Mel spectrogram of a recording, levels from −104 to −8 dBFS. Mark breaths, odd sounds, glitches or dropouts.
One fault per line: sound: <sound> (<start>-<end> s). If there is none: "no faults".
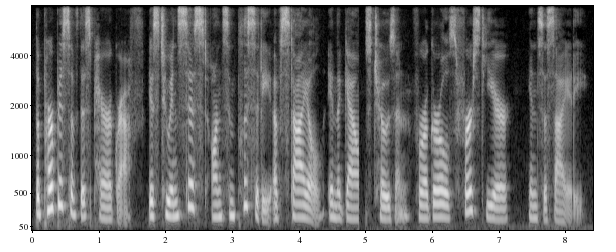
sound: dropout (4.9-5.0 s)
